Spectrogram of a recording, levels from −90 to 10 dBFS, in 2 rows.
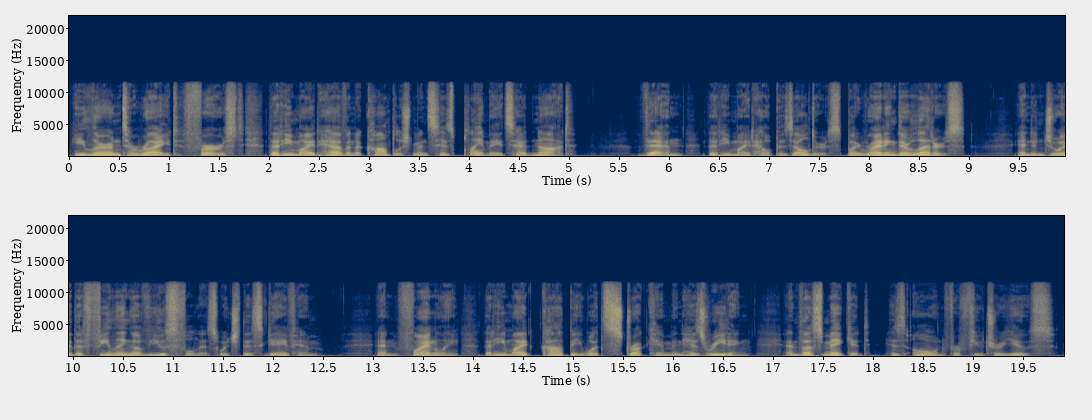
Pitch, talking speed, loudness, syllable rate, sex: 120 Hz, 170 wpm, -20 LUFS, 4.7 syllables/s, male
